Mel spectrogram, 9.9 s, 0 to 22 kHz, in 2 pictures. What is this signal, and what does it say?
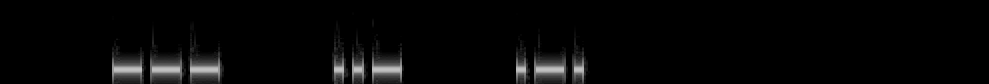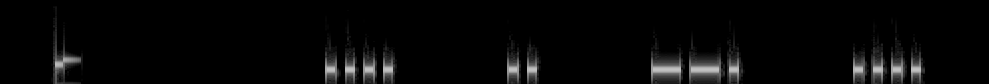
Morse code, heard as a keyed tone, about 25 wpm, spaced as for 12 wpm, 700 Hz. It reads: OUR HIGH
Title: 4x Character Spacing - Top 300 Words - 25wpm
